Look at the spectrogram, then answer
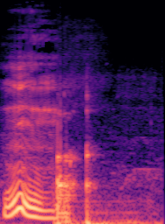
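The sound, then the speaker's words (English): A single loud belch during a beer tasting rises and falls in pitch for about half a second, followed by a short guttural grunt and a brief trailing rasp. “So we'll be tasting and discussing these beers and rating them with these SUDS ratings plus our signature belching sounds.”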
